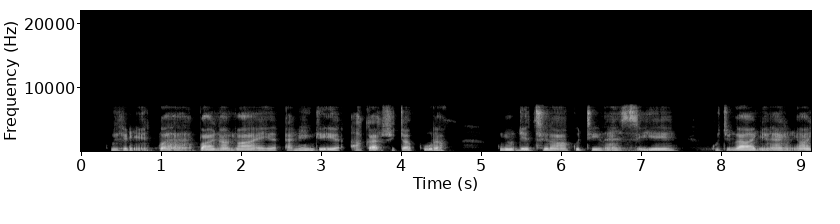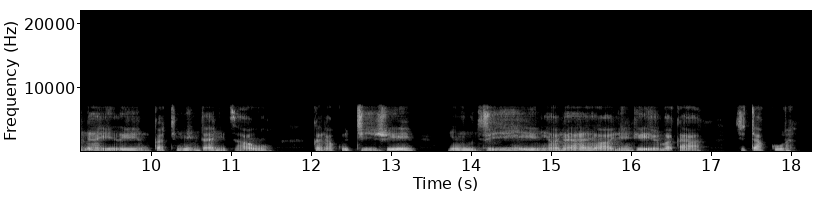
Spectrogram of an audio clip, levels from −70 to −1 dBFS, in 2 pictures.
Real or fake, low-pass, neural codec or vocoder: fake; 7.2 kHz; autoencoder, 22.05 kHz, a latent of 192 numbers a frame, VITS, trained on one speaker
